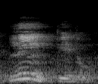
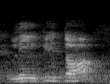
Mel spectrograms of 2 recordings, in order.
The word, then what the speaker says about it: límpido: é a sílaba tônica é límpido não é a última se não ficaria limpe dó não é a penúltima sinal ficava límpido e é a antepenúltima e essa daqui tem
